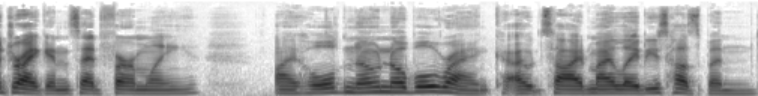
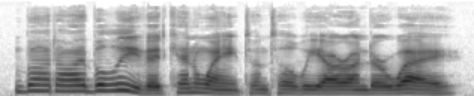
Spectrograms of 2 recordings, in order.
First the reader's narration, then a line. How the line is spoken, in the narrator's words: Shidan said dryly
